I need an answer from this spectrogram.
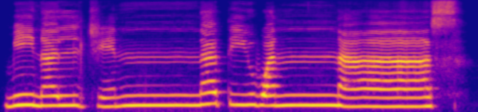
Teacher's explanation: من الجنتی یہاں پر جن میں بھی آگے نون مشدد تو یہاں پر بھی غنہ آئے گا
